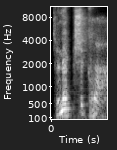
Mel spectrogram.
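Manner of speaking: whispered, scolding tone.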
